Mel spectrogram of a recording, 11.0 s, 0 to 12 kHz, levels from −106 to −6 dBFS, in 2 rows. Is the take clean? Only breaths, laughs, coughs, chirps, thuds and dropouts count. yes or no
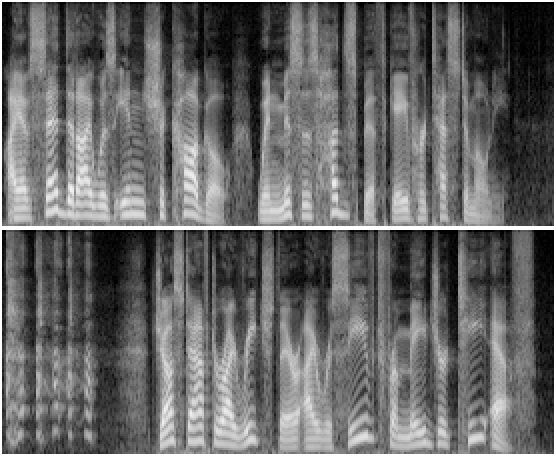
no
